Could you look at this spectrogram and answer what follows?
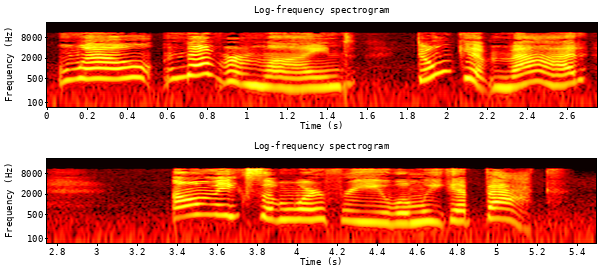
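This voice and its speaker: A woman's voice: extremely high pitch, expressive, a little slow, pushed and bright, full character voice. A woman playing a cheerful, eager and humble young girl chef in a video game. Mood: bubbly. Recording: music behind the voice.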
